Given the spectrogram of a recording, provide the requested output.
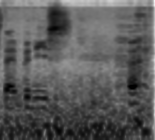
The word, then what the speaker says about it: Tampines: Okay, do you actually pick this merchant from Tampines? Like what the heck, Tampines is pronounced as Tampines. Tampines, they go and pronounce. Malaysian, they'll pronounce Tampines one.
